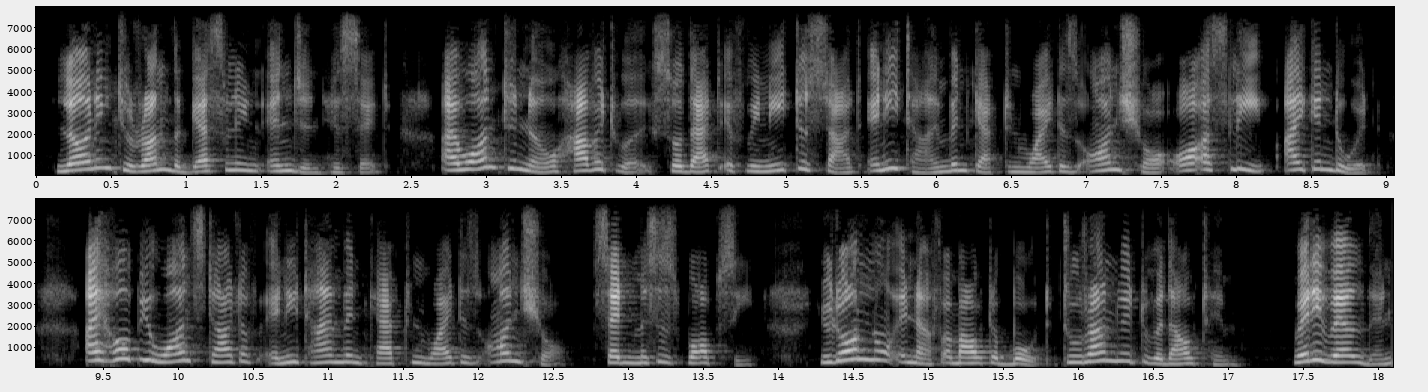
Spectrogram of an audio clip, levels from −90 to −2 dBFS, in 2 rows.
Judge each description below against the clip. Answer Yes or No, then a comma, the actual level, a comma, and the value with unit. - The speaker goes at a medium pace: No, fast, 225 wpm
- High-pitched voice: Yes, very high, 280 Hz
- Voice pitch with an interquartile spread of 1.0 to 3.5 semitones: No, average, 4.8 semitones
